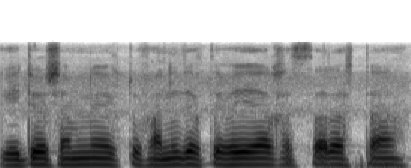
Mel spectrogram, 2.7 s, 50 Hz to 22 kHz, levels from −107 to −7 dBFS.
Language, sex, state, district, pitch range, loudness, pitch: Bengali, male, Assam, Hailakandi, 140-145 Hz, -15 LUFS, 145 Hz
